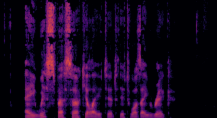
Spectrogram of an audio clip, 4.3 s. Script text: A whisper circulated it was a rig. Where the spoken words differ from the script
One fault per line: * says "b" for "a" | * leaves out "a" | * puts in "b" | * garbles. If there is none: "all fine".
all fine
